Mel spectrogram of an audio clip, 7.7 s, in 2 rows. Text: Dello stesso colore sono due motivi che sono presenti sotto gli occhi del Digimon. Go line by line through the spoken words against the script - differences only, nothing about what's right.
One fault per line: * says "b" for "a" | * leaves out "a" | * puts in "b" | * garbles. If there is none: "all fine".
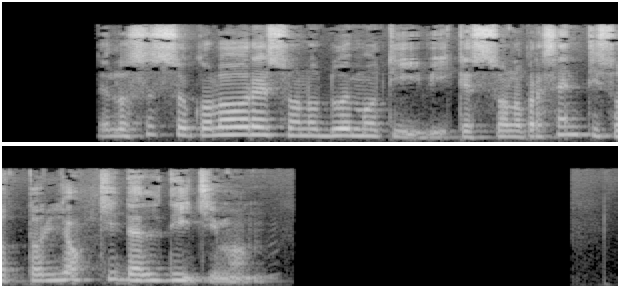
all fine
